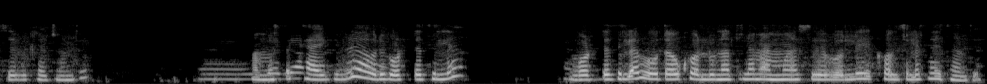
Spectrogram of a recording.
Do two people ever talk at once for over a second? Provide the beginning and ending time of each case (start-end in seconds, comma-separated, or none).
2.6-4.0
